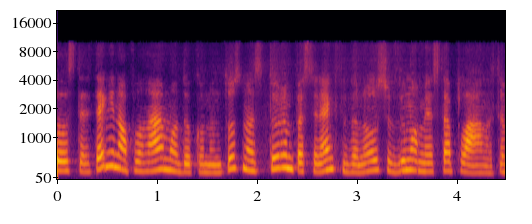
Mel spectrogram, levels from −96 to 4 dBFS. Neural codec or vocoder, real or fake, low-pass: codec, 24 kHz, 0.5 kbps, DualCodec; fake; 9.9 kHz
